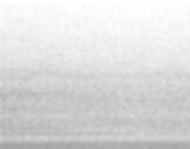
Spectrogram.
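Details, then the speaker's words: Copart auction car in Tulsa, engine idling; steady even idle hum over a faint hiss, no knocks or ticks, engine sounds okay but very dirty, no timing belt sticker seen; normal idle. "you got a gigantic battery but the engine sounds okay it's just really really dirty"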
